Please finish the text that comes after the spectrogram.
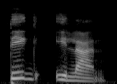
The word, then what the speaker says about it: tig-ilan: Tig-ilan is a homonym, meaning it can have different translations depending on how it's pronounced. So tig-ilan, when there's a hyphen in it, you have to have that glottal stop.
